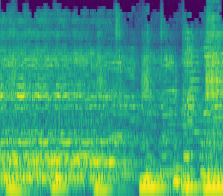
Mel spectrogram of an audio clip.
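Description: Mexican banda playing live: a tuba bass line stepping from note to note about twice a second under brass and clarinets, with the singers' voices over the band.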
